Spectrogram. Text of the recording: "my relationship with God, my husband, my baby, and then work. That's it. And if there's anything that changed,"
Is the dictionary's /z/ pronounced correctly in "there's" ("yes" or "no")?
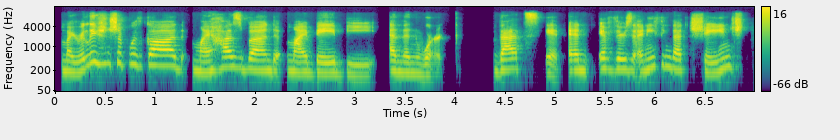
yes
